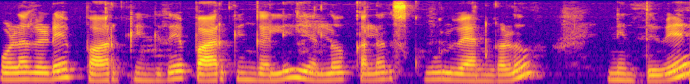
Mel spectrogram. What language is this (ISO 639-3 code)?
kan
